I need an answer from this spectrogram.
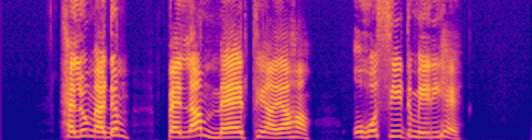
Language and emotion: Punjabi, angry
